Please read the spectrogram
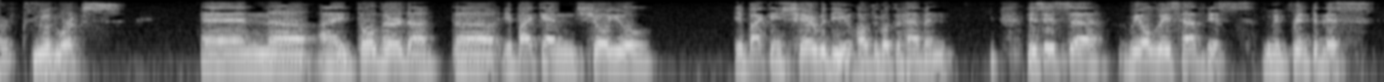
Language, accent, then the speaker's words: English; Philippines; now in Canada; I came from the Philippines because I want to have a nice life in Canada.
